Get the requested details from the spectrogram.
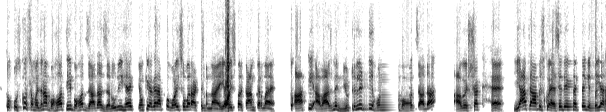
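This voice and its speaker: A man's voice: high-pitched, dry recording. A man from Uttarakhand, a voice and theatre artist, giving an interview about voice training and demonstrating sounds aloud. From Uttarakhand, India. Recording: tinny phone-like line, dry.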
